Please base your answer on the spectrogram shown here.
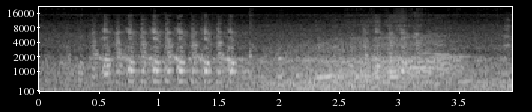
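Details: A female parrot, Eddie, gives a quick, rhythmic human-style laugh, a run of bright 'ha-ha-ha' notes, when tickled, which she loves; a talking parrot at a safari park show.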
